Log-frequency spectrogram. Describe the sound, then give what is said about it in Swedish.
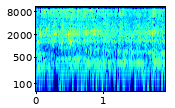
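A steady stream of water pours into a container for about two seconds, a continuous splashing rush with a slightly bubbling, gurgling texture and no voices. “Och så hällde de upp det här vattnet.”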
